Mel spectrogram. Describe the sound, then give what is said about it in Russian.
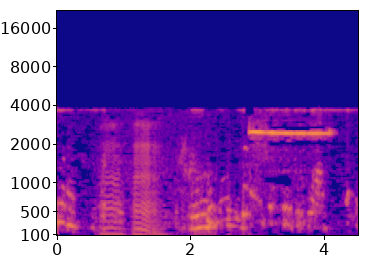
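A single sustained high-pitched electronic beep, lasting about a second, sounds clearly while people talk over it, as if from a nearby device such as a battery backup unit. “Вот слышите, пищит кто-то?”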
